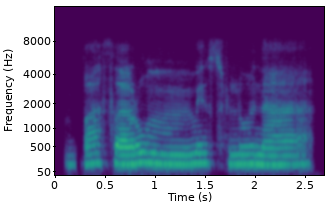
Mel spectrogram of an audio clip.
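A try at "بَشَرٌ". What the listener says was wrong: Actually, the letter over here is sheen. So basharun.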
